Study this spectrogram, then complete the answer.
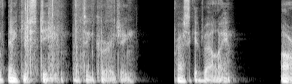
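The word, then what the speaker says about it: Prescott Valley: Prescuit, you have to say it correctly. So, thank you, Steve. That's encouraging. Prescuit Valley.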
